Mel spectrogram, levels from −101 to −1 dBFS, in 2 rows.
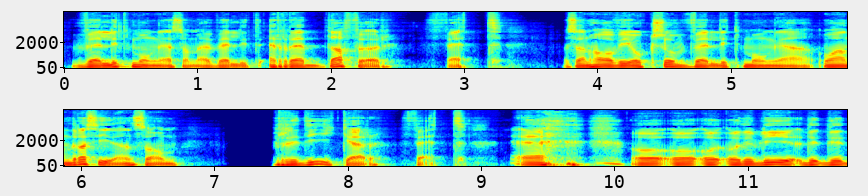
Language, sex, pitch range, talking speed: Swedish, male, 95-110 Hz, 150 wpm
